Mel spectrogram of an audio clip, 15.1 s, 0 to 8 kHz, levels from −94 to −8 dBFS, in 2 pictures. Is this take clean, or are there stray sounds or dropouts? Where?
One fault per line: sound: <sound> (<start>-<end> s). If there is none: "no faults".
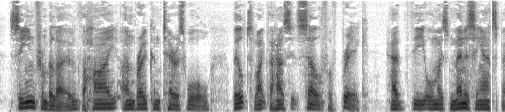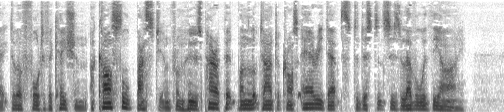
sound: dropout (7.4-7.4 s)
